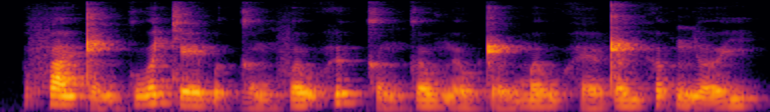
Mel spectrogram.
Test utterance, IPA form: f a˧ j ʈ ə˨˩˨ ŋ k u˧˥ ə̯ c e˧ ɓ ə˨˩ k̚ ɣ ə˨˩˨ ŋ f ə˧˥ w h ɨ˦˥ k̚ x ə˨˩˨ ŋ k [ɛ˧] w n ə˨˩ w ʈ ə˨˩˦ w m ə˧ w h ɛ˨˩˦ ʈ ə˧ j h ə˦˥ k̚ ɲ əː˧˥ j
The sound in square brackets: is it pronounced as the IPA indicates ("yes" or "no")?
no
